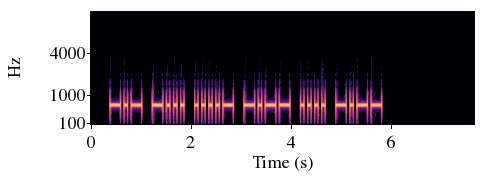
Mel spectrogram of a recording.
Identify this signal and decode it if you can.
Morse code, heard as a keyed tone, about 17 wpm, 700 Hz. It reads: KB4YHY
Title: USA Call Signs - 6 Characters - Repeated 3x - 17wpm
